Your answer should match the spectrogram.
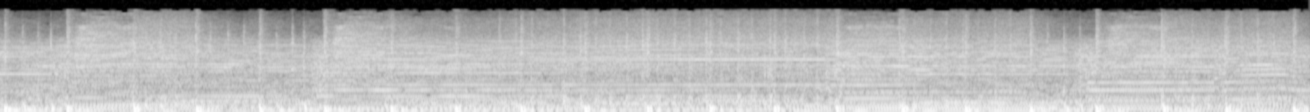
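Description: Rock music with electric guitars and a drum kit keeping a steady beat.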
